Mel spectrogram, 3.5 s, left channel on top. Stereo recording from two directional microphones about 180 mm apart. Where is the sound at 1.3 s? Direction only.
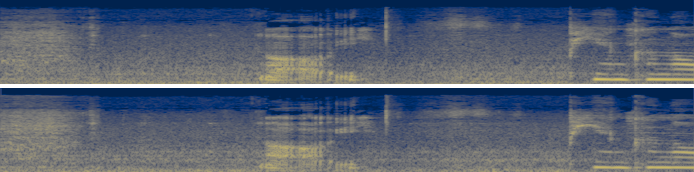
Centre (ahead or behind).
